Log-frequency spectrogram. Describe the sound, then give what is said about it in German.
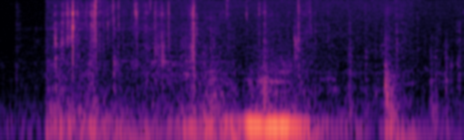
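Crisp crunching as someone bites into a fresh Bierstange pretzel stick, a few sharp cracks followed by muffled chewing over a low background rumble, with no talking. “Des Abbeißens von einer Bierstange, jetzt live on air.”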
